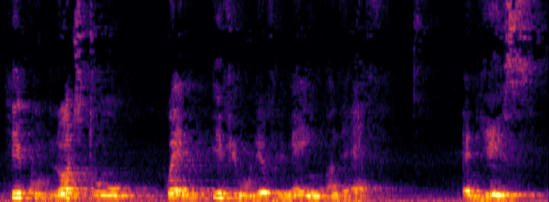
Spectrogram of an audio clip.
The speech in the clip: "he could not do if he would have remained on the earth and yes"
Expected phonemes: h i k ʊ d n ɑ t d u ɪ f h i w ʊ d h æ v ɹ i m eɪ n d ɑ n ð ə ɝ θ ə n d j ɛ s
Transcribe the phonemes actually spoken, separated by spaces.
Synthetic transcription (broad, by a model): h i k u d n ɑ t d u ɪ f h i w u d h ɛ v ɹ i m eɪ n d ɑ n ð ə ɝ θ ə n d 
